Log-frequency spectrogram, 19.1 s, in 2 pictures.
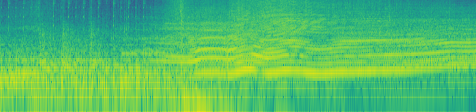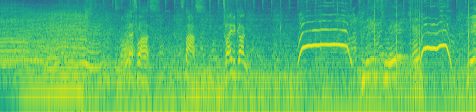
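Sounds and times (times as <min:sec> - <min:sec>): motorbike engines revving hard: 0:00.0 - 0:12.3.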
